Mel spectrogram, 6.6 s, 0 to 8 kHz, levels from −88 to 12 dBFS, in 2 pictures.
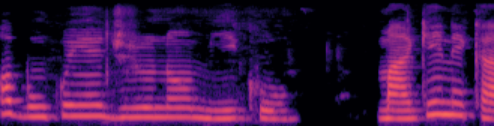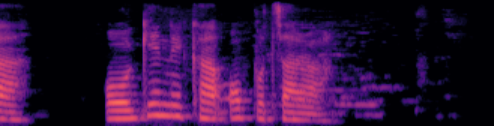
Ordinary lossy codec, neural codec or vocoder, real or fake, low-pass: none; none; real; 7.2 kHz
